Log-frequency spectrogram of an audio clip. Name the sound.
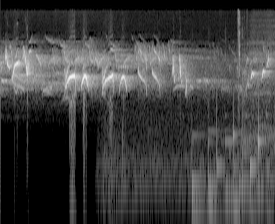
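birdsong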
